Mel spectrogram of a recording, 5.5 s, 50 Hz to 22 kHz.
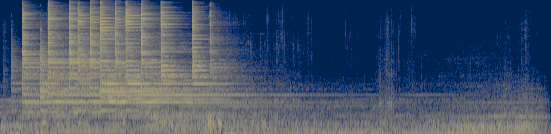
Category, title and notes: Sound effects > Objects / House appliances
Junkyard Foley and FX Percs (Metal, Clanks, Scrapes, Bangs, Scrap, and Machines) 122
SFX, trash, dumping, Percussion, Perc, Clank, Smash, waste, Environment, Dump, rattle, garbage, Metallic, Junk, rubbish, Junkyard, Bash, scrape, dumpster, Robotic, Robot, Clang, Atmosphere, FX, Foley, Bang, Ambience, Machine, tube, Metal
